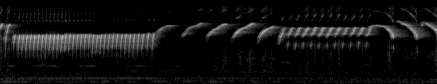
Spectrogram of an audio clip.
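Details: Local canary singing hard on a training recording: a long, loud, dense rolling trill, then bright upward-swept whistles and quick rattling trills at two pitches.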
